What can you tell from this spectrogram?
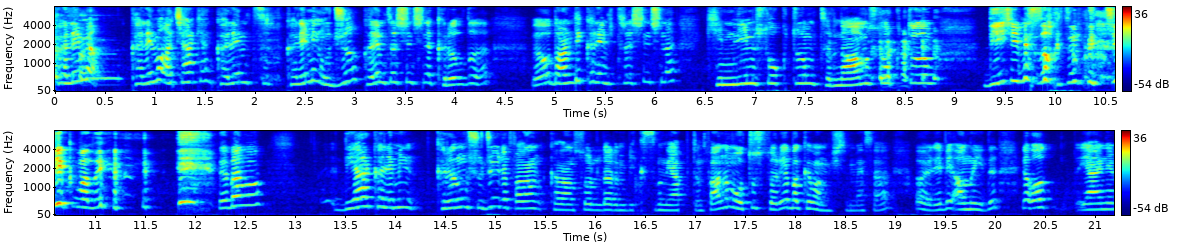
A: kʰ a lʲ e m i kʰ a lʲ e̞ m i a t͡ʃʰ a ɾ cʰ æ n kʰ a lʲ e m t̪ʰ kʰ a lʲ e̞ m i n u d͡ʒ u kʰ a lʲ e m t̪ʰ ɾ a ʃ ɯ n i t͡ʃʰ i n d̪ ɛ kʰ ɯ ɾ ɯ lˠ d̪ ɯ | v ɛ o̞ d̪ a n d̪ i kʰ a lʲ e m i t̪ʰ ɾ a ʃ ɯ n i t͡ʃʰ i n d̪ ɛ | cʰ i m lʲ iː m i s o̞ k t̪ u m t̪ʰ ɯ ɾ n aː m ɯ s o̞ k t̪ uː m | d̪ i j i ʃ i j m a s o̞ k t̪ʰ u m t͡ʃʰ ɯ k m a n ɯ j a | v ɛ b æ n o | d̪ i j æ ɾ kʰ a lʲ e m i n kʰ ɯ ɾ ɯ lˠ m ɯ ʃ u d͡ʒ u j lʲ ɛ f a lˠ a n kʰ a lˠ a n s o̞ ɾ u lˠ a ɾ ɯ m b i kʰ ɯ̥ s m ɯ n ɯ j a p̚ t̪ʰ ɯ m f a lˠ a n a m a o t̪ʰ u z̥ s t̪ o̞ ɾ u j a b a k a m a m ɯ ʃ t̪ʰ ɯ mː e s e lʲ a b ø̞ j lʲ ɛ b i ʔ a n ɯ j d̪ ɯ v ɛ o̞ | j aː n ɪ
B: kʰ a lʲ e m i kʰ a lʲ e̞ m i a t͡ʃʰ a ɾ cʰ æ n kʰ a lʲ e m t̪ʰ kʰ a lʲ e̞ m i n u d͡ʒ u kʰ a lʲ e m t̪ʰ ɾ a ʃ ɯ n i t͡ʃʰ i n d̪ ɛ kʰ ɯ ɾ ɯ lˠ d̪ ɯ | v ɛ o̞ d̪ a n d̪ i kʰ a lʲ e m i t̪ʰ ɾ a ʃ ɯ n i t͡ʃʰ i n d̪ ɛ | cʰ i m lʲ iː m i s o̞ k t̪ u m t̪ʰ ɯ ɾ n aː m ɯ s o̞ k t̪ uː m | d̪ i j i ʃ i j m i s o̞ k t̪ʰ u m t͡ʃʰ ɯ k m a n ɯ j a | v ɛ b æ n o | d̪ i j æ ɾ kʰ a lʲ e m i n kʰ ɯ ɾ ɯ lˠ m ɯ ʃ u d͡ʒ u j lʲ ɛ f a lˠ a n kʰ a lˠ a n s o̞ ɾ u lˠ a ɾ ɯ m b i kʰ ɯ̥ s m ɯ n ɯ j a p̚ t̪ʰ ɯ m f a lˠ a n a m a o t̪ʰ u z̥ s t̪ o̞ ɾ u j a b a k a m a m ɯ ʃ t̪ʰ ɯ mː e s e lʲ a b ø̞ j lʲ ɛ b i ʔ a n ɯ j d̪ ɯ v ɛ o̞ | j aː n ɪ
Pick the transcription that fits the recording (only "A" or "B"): B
